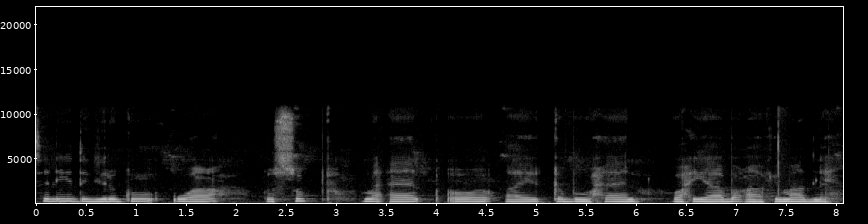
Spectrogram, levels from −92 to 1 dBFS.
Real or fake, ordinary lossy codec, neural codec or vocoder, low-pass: real; none; none; 10.8 kHz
